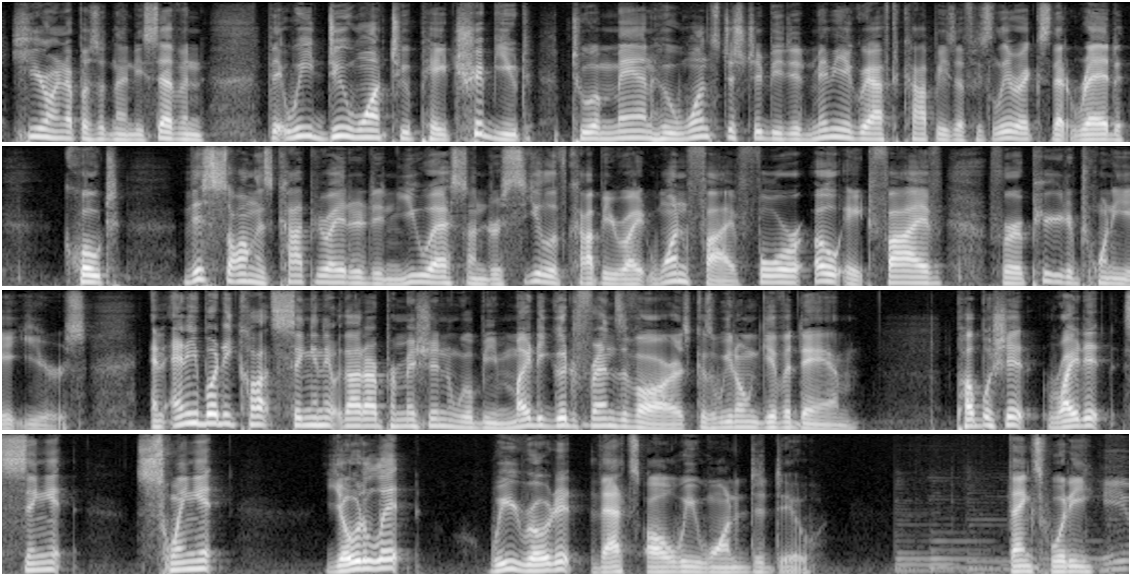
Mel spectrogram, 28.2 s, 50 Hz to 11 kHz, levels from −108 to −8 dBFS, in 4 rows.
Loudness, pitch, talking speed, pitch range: -22 LUFS, 135 Hz, 180 wpm, 115-160 Hz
